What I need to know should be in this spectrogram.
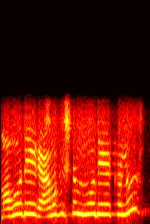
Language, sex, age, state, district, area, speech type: Sanskrit, female, 45-60, Kerala, Kasaragod, rural, conversation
